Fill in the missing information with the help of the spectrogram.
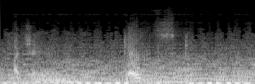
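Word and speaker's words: Arkhangelsk: A small enemy force, including one or two of these ships, is expected to sail from Archangelsk, that's how you pronounce it, momentarily for a rendezvous somewhere in the Barents Sea.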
